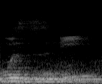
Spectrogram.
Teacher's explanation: Dilatih minal muz ini turun semua. Muz ni naik langsung ujung lidahnya ke bagian gusi atas langsung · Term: huruf za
